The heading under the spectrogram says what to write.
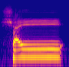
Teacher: یالین ہے، تھوڑا نرمی کے ساتھ کھینچ کر ادا کریں گے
